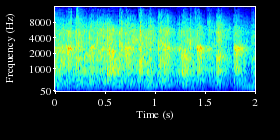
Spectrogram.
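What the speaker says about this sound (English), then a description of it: "And we have now give her a small applause, a big applause for Elena for her story." An audience applauds at a debate gathering in Haarlem's Pletterij, giving a steady, dense patter of many hands clapping close by for the whole short stretch.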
